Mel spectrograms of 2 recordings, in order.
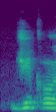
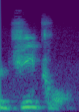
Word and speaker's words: Jekyll: Frankenstein and Dracula and Jekyll and Hyde and a bunch of the other Victorian stories. And by the way, for the record, it's Dr. Jekyll and Mr. Hyde, not Jekyll. It's a common mispronunciation.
